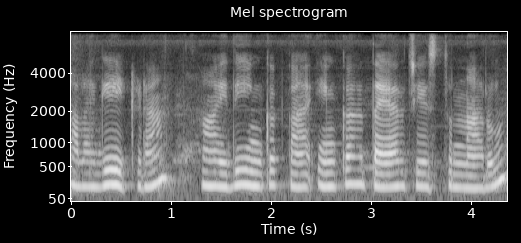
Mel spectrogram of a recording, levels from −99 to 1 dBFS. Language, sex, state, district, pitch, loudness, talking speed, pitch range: Telugu, female, Andhra Pradesh, Manyam, 200 Hz, -16 LUFS, 125 wpm, 195-220 Hz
